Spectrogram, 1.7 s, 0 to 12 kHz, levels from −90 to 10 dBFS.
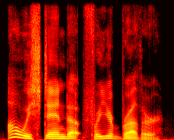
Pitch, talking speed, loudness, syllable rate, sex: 160 Hz, 205 wpm, -18 LUFS, 5.3 syllables/s, female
